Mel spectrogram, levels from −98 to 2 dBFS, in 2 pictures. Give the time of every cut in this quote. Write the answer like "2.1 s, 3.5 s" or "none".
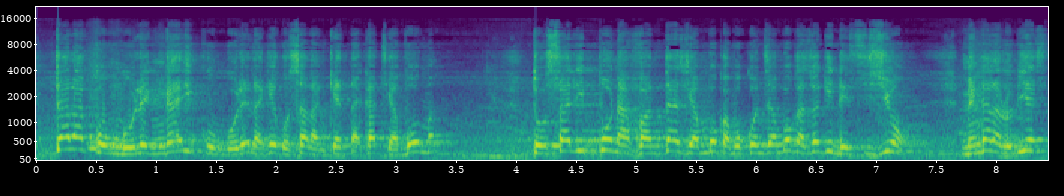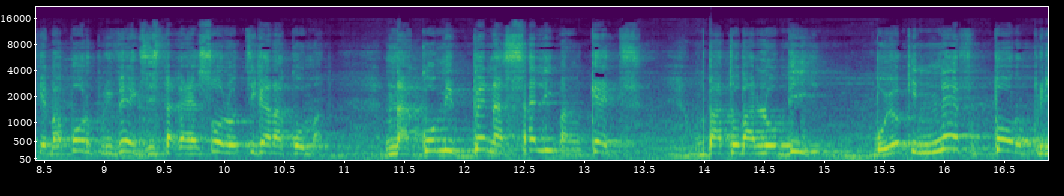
none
